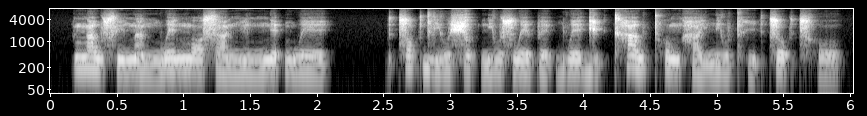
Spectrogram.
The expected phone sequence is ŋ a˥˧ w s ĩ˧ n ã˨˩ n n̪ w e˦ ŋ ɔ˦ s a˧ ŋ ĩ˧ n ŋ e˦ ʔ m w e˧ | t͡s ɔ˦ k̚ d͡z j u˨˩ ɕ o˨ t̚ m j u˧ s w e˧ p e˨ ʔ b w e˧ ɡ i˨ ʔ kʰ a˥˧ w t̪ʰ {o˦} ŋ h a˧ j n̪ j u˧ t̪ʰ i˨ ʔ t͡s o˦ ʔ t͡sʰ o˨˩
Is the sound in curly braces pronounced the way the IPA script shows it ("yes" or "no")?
no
